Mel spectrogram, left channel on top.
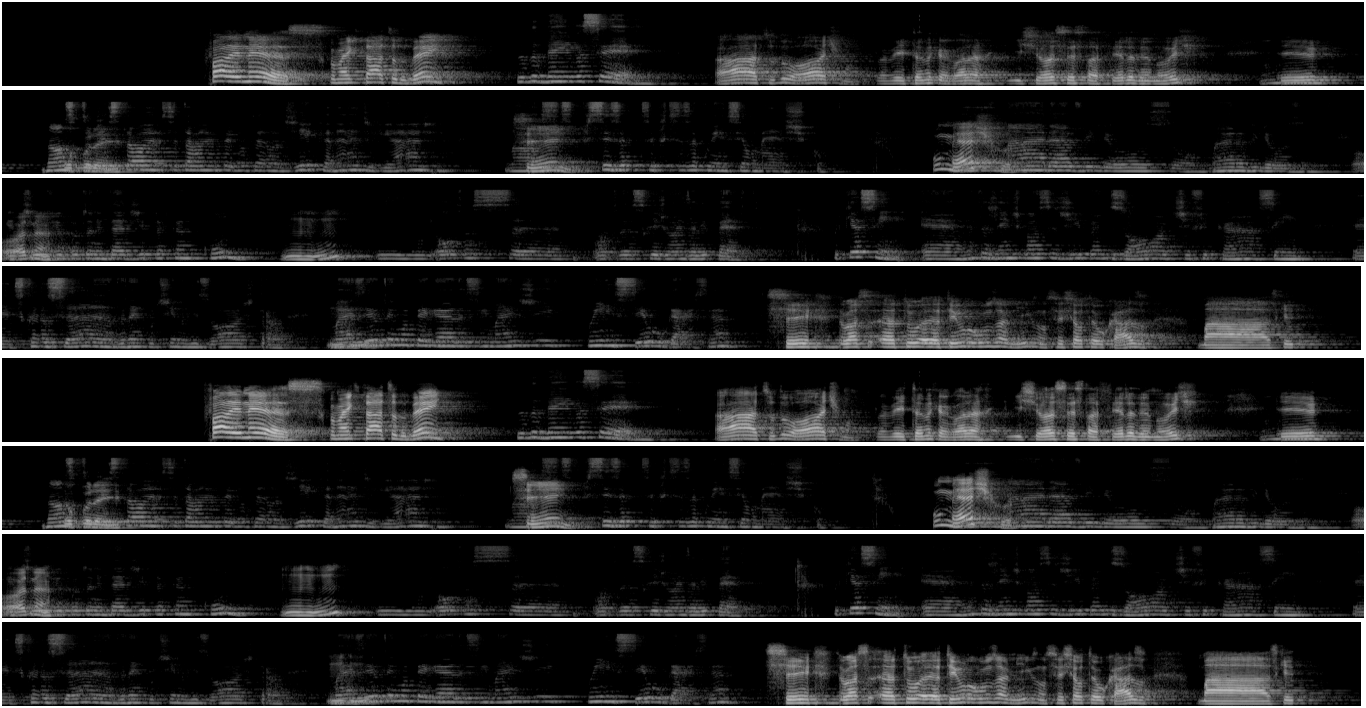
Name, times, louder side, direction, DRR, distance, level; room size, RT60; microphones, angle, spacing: voice 1, 2.0-4.4 7.1-11.9 12.3-12.4 12.8-13.2 14.2-14.8 18.7-19.3 22.9-23.7 27.1-27.7 30.0-30.7 44.1-44.6 48.5-53.8, right 4 dB, 80° right, 1.1 m, -26 dB
voice 2, 5.1-6.6 12.6-13.3 14.0-18.1 18.6-21.9 23.2-29.7 31.0-34.8 35.6-40.4 40.7-48.2 49.1-49.3, left 1 dB, 10° left, 1.2 m, -40 dB
22.5 x 21.0 x 8.4 m
head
